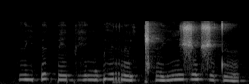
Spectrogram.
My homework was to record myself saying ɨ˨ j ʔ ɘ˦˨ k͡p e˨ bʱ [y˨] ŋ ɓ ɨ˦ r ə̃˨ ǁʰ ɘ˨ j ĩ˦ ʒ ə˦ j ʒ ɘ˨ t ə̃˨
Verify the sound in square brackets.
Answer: incorrect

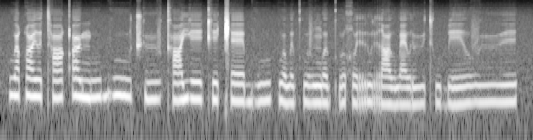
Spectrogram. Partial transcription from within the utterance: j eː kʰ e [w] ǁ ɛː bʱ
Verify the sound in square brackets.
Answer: incorrect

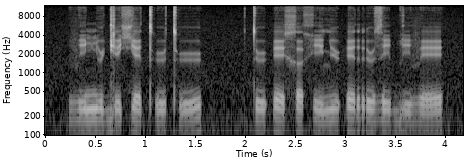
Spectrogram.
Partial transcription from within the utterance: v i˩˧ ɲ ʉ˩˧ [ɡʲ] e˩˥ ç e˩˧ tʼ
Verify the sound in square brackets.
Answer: correct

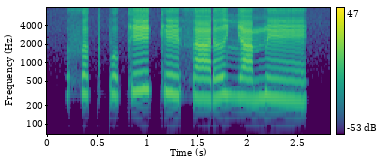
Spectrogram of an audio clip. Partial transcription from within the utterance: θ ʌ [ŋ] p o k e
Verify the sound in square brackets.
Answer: incorrect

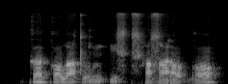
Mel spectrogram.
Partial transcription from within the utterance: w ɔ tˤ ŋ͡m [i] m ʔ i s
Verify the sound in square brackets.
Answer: incorrect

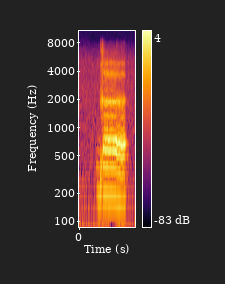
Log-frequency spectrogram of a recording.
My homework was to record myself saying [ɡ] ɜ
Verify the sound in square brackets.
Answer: correct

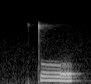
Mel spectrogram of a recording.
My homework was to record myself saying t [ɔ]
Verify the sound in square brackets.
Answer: incorrect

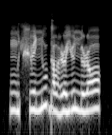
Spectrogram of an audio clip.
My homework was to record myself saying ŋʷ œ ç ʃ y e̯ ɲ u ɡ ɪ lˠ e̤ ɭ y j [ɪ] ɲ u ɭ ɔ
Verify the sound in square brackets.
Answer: incorrect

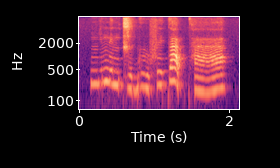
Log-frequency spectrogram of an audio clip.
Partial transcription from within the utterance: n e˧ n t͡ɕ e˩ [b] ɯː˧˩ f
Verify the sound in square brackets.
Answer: correct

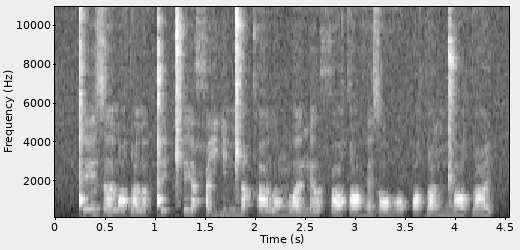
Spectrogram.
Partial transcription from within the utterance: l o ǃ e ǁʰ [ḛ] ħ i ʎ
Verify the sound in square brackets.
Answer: incorrect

